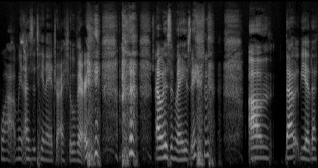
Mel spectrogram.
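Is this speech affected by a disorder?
No.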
